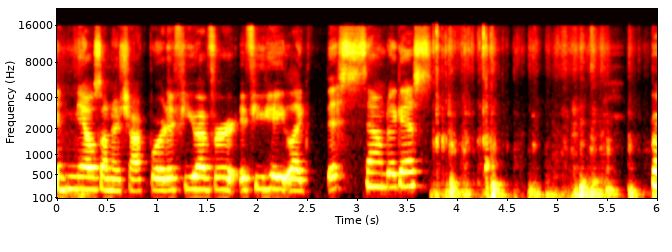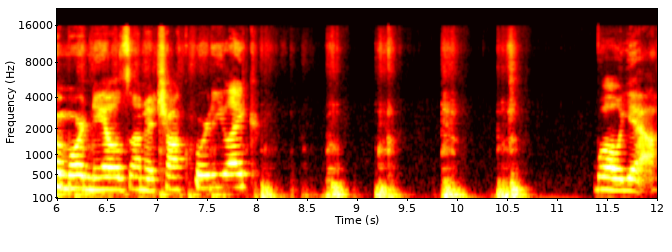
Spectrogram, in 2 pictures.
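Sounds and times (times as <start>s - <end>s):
rough scratching on a surface: 3.7s - 10.8s.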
